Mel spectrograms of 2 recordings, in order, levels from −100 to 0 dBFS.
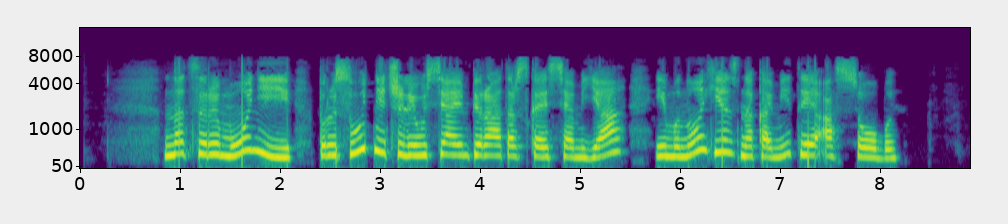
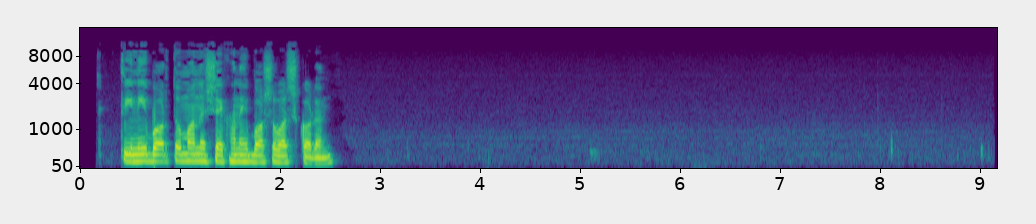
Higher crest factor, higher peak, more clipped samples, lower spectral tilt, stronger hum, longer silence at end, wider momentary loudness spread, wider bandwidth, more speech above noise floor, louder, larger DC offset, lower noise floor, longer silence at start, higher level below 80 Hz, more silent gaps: second, 12 dB vs 22 dB; about the same, 0 dBFS vs 0 dBFS; neither; second, -5 dB/octave vs -6.5 dB/octave; neither; second, 0.75 s vs 6.65 s; about the same, 6 LU vs 7 LU; second, 7.8 kHz vs 9.4 kHz; first, 58 dB vs 51 dB; first, -12 LUFS vs -16 LUFS; neither; first, -70 dBFS vs -66 dBFS; first, 0.85 s vs 0.4 s; first, -52 dBFS vs -60 dBFS; neither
